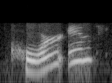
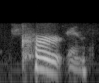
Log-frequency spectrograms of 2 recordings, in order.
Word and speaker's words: Corinth: Currently, it says it's Corinth, and that's not correct. It is not Corinth. It would be Corinth, like a C-U-R, Corinth. Corinth.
